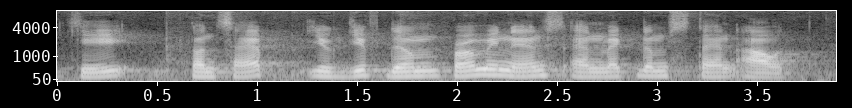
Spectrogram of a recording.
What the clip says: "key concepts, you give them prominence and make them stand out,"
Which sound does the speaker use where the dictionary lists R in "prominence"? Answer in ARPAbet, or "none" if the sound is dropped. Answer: none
